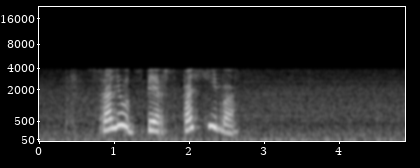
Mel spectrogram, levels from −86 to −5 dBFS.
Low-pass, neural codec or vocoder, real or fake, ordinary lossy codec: 7.2 kHz; none; real; AAC, 16 kbps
